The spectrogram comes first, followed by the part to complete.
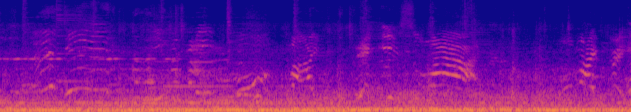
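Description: Steady low rumble of a miniature railway train running along its track, heard from a passenger carriage. Voices are heard over it now and then.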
